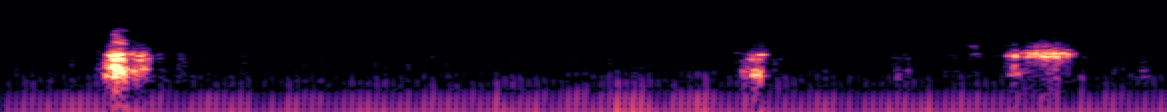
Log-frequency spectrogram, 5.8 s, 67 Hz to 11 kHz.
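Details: Carpathian red deer stag roaring in the rut, the breeding season (boncănit), in the Bucovina mountains of Romania, 29 September 2022; three short, hoarse roars, the first loudest and the others softer and spaced apart, over a steady low hum.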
